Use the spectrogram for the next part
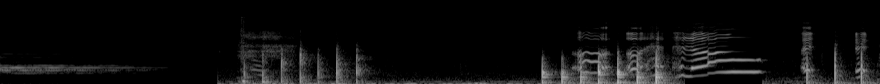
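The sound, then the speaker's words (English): Repeated sharp knocks on a door come in quick bursts, loud, with a moaning, wailing voice rising between the volleys of banging. “With the door. Yeah. Hold on there, lady.”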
